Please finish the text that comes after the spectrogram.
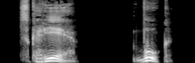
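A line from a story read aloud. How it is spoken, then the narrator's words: Urgent whisper. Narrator (Russian): шептала Пэк Перри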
